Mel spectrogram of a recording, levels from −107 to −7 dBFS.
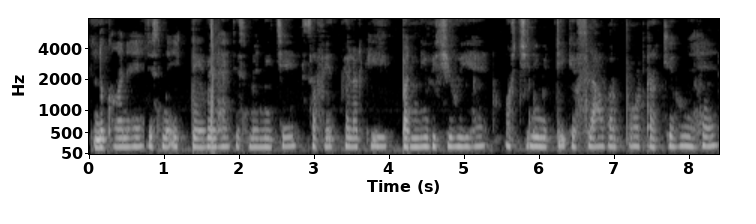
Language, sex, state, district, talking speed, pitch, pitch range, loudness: Hindi, female, Maharashtra, Pune, 170 wpm, 200 Hz, 195-205 Hz, -46 LUFS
